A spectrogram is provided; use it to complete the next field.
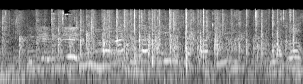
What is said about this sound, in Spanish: Uno de ellos, Randy, salió al momento de la explosión, pero los otros dos Chato y Chamaco fueron rescatados de los escombros luego de una minuciosa búsqueda. Vecinos y personal de emergencias los recibieron entre aplausos.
